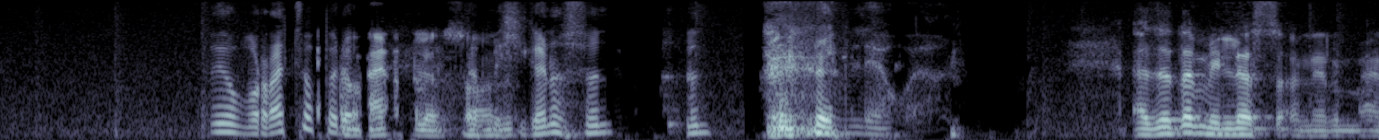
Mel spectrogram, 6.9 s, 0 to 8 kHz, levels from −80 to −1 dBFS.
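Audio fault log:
1.56–2.47 s and 4.16–4.81 s: speech suppressed in double talk. The talker's speech sinks by roughly 40 dB over about 0.7 s and then about 0.5 s. This is likely an echo canceller that cannot tell the near talker from the far end while both are talking, and so attenuates everything.
3.01–3.31 s and 5.09–5.16 s: background gated by the echo canceller. The room sound drops by about 35 dB for 0.3 s and then by about 17 dB for a 70 ms moment. The canceller clamps the microphone while the loudspeaker plays, and the ambience returns once it releases.
3.31–3.42 s: echo leak. A faint copy of the sound arrives 289 ms late, roughly 20 dB below the speech, right after the first gated stretch. It is likely loudspeaker pickup that the loudspeaker side's echo canceller failed to remove, which was then sent back down the line.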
